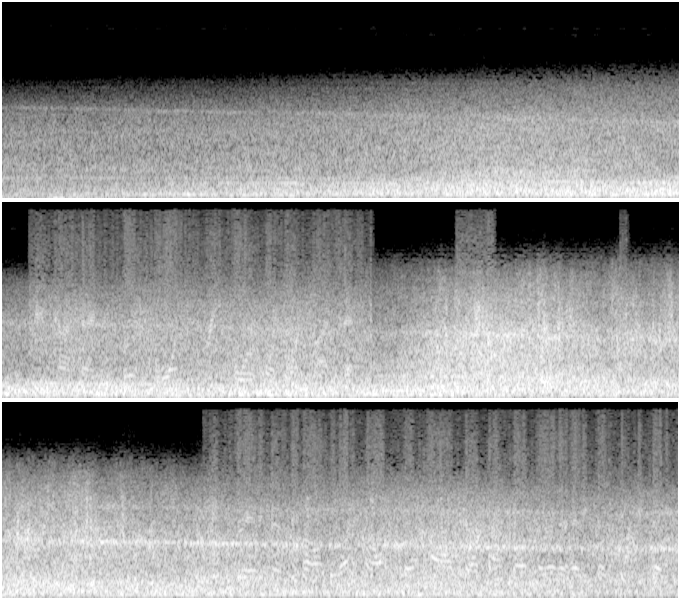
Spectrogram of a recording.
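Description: A plane landing at Louisville International Airport, with a loud sustained roar of jet engine and rushing air that swells and holds, broken by crackling bursts as the aircraft arrives; a voice talks over it.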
